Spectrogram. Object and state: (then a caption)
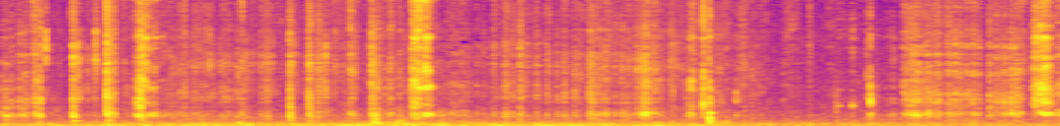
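Soap bar being shaved. A steel utility knife blade shaves a solid white bar of soap into powdery flakes. Quick, dry scraping strokes give bright, crisp crackles and rasps with a faint low hum underneath, and the soap comes away as fine powdery flakes.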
